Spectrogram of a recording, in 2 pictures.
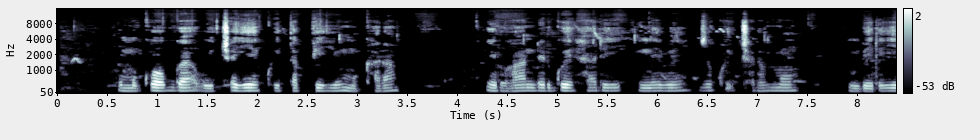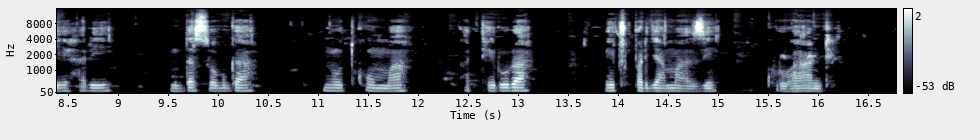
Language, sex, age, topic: Kinyarwanda, male, 18-24, health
